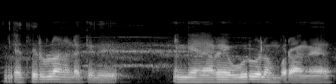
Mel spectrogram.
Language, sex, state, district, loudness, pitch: Tamil, male, Tamil Nadu, Kanyakumari, -17 LUFS, 115 Hz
